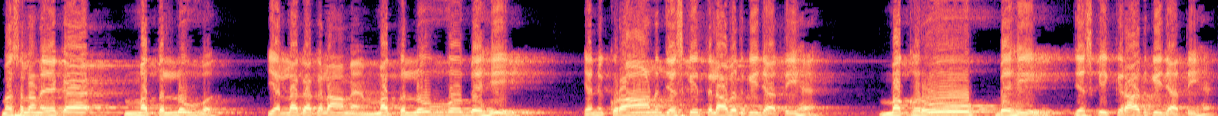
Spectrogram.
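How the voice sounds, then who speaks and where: A man with a fairly high voice teaches a religious lesson in a patient, explanatory way. He slows down and repeats key words so that they sink in. His voice rings through a roomy hall with a long echo tail. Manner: explanatory, repeats key terms slowly for emphasis. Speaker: Islamic scholar teaching hadith. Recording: echoey hall with long reverb.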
